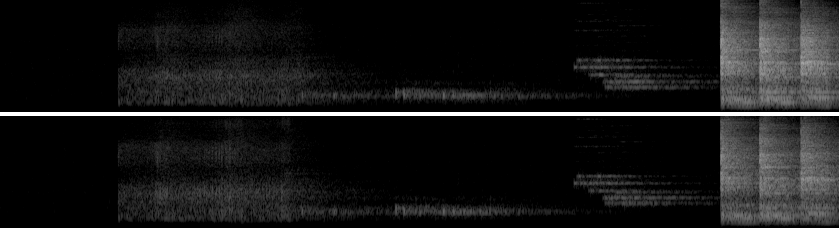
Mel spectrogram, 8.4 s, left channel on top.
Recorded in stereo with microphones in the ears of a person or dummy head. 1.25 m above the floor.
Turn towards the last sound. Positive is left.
turn(degrees=30)  # may be behind; listen again after turning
